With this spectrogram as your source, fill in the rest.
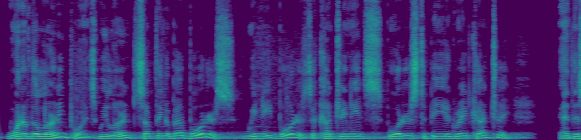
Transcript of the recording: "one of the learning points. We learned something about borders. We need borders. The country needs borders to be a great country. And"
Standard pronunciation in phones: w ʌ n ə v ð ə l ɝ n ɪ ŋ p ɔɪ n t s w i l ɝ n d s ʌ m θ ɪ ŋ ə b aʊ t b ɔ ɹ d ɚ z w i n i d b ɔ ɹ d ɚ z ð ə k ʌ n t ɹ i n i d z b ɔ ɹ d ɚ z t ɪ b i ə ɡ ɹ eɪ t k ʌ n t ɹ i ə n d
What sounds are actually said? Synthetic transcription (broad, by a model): w ʌ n ə v ð ə l ɝ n ɪ ŋ p ɔɪ n t s w i l ɝ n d s ʌ m θ ɪ ŋ ə b aʊ t b ɔ ɹ d ɚ z w i n i d b ɔ ɹ d ɚ z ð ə k ʌ n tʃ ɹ i n i d z b ɔ ɹ d ɚ z t ɪ b i ə ɡ ɹ eɪ t k ʌ n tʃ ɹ i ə n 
